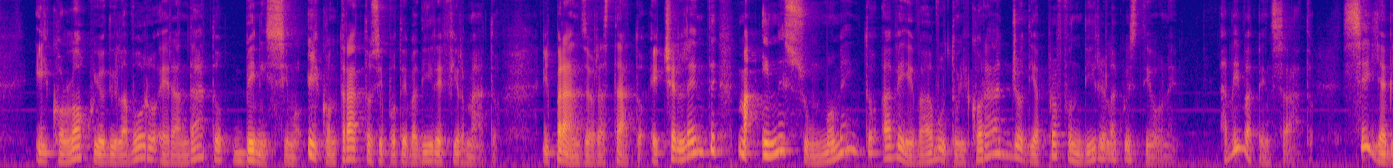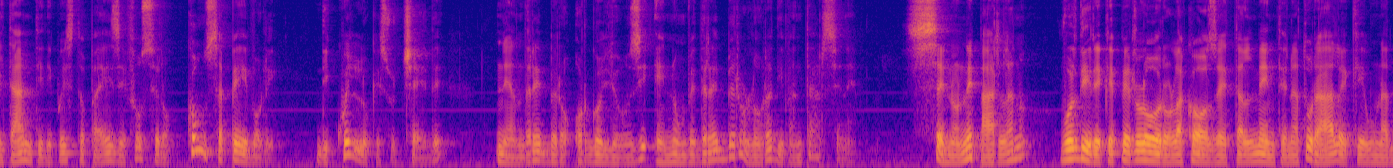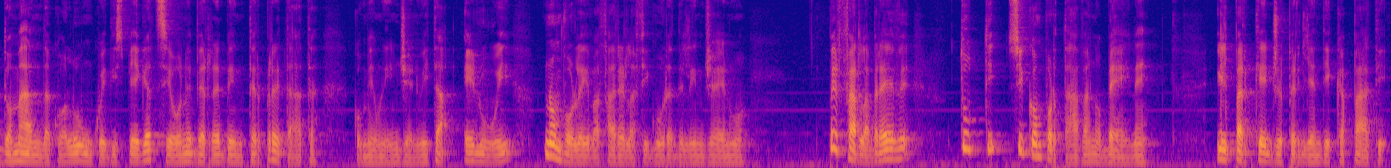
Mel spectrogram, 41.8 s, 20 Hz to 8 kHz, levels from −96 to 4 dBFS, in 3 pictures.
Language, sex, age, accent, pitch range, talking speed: Italian, male, 50-69, native, 85-135 Hz, 140 wpm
